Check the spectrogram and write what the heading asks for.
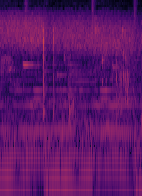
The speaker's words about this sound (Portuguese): Ah, deixa eu tomar aqui um golinho d'água, que eu já falei um, um pouquinho, um pouquinho demais.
